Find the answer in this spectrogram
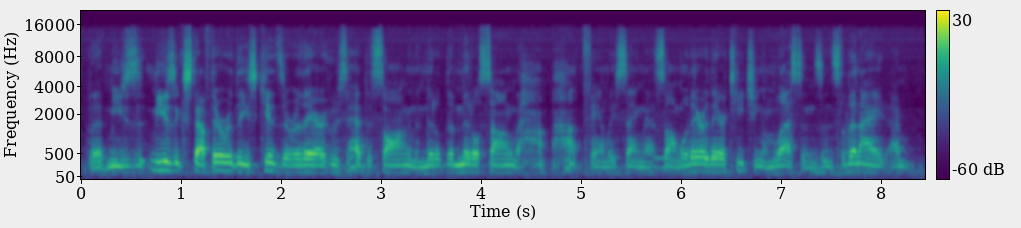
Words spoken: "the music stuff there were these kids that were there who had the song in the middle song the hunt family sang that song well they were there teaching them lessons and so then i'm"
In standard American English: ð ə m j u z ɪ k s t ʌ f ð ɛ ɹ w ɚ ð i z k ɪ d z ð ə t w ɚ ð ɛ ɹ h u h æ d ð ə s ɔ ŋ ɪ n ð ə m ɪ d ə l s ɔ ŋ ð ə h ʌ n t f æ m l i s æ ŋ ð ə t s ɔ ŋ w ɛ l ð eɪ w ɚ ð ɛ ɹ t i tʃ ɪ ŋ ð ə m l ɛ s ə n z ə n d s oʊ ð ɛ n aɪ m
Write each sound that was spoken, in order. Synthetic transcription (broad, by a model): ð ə m j u z ɪ k s t ʌ f ð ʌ ɹ w ɚ ð i z k ɪ d z ð ə t w ɚ ð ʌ ɹ h u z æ d ð ə s ɔ ŋ ɪ n ð ə m ɪ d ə l s ɔ ŋ ð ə h ʌ n t f æ m l i s æ ŋ ð ə t s ɔ ŋ w ɛ l ð eɪ w ɚ ð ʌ ɹ t i tʃ ɪ ŋ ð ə m l ɛ s ə n z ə n s oʊ ð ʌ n aɪ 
